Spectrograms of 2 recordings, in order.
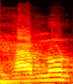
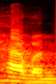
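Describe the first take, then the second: First: It is said as two full words. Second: It is said as one contracted word.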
